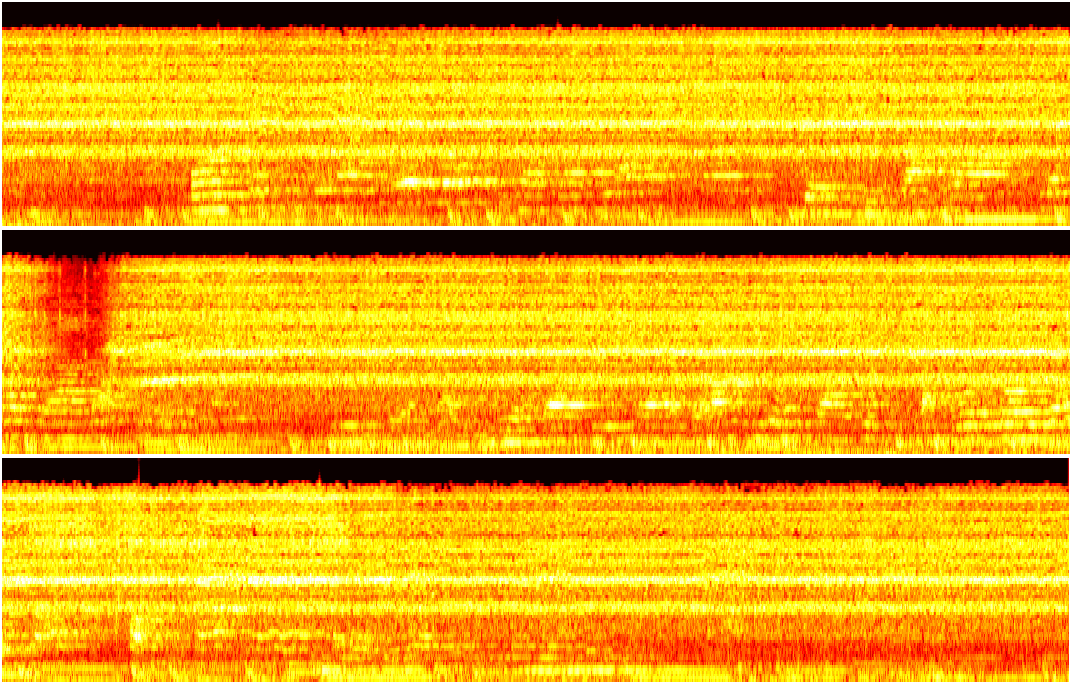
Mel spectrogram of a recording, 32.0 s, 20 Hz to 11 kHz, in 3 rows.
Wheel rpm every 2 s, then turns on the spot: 160, 160, 160, 160, 160, 90, 150, 160, 160, 160, 160, 160, 160, 160, 160, 160.
none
